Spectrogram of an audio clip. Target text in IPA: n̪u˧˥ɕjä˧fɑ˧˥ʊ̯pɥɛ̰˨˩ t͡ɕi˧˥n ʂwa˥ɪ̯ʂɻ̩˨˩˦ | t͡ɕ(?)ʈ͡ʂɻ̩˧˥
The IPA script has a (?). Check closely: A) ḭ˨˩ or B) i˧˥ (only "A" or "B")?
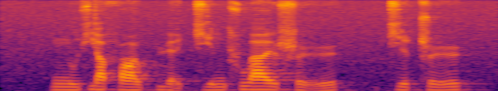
B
